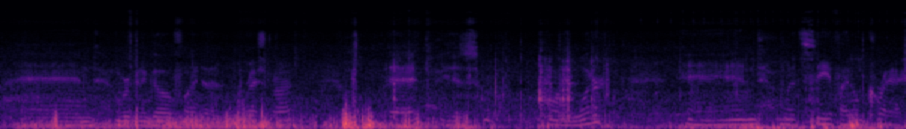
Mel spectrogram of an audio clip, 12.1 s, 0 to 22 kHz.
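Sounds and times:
bicycle riding noise: 0.0s - 12.0s
wind rumble: 0.0s - 12.0s.

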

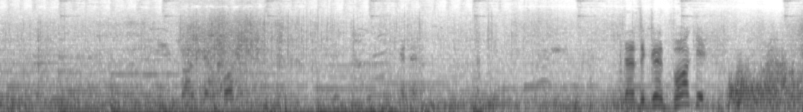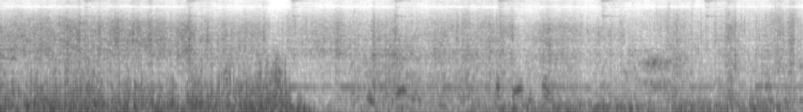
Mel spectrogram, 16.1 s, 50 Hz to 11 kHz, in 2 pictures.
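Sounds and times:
plastic bag rustling: 0.0s - 16.0s
wind: 0.0s - 16.0s.

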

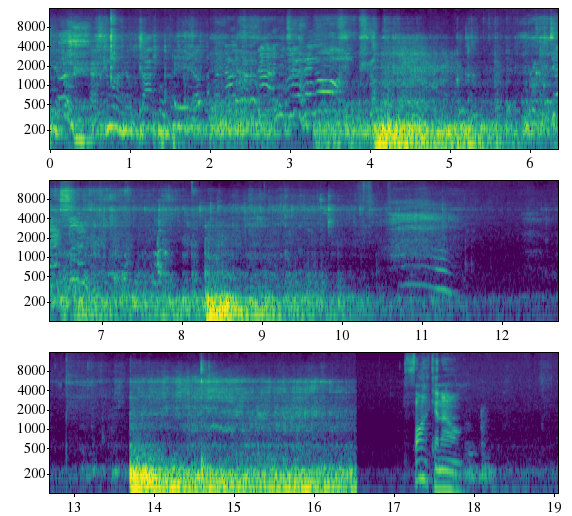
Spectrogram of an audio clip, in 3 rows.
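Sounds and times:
heavy explosions: 3.7s - 10.4s, 13.7s - 16.6s.

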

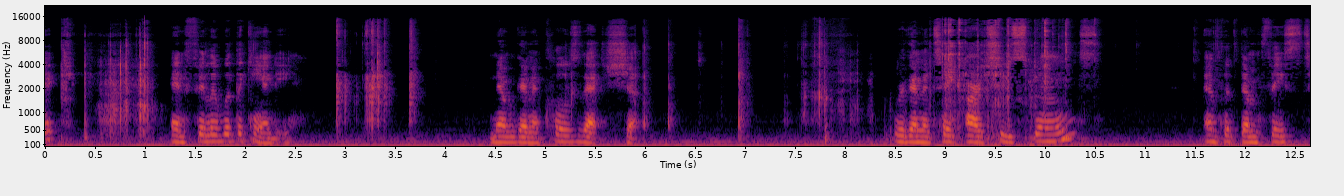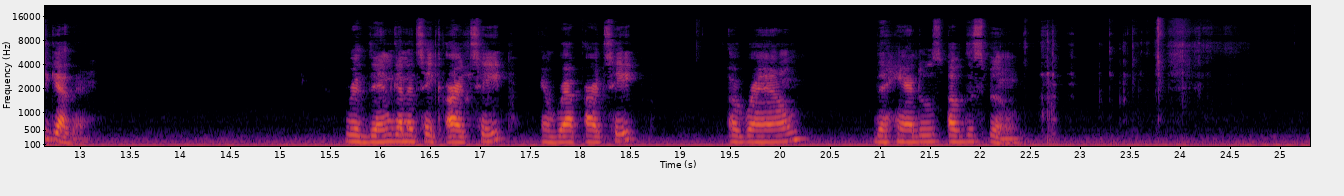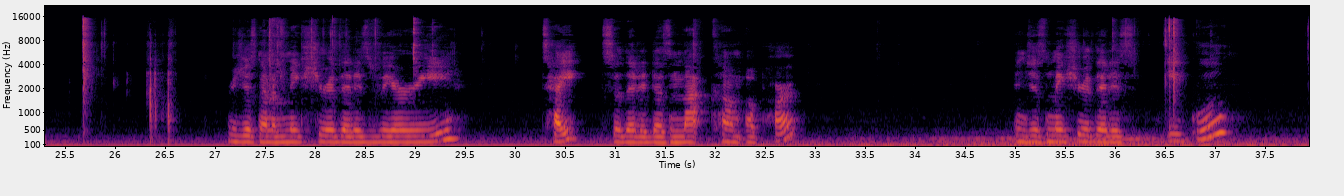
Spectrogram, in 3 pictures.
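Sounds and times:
tape rustling: 6.5s - 10.3s.

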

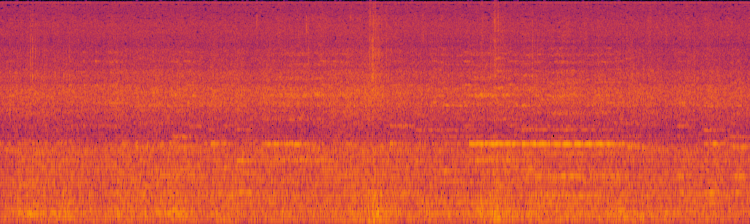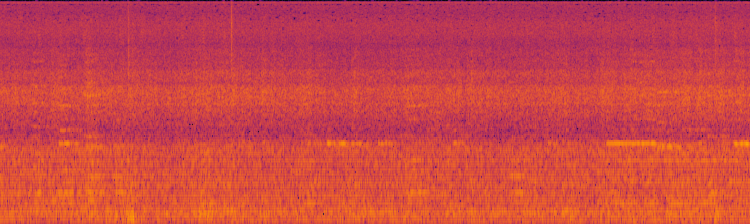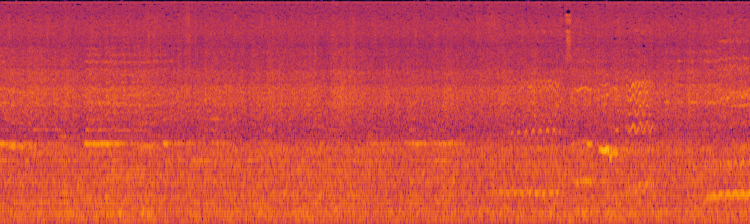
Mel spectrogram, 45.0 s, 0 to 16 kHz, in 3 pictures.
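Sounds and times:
road and tyre rumble in car: 0.0s - 45.0s.

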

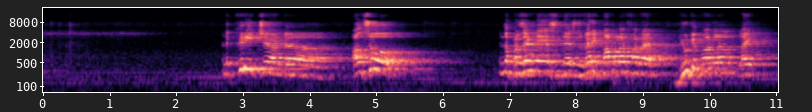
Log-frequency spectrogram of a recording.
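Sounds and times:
thin high steady tone: 0.0s - 4.9s
faint room hiss: 0.0s - 11.0s.

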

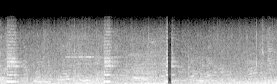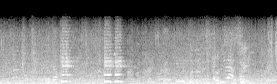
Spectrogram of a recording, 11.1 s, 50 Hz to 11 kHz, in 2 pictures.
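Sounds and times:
crowd voices on street: 0.0s - 11.0s
car horn toot: 6.8s - 8.1s.

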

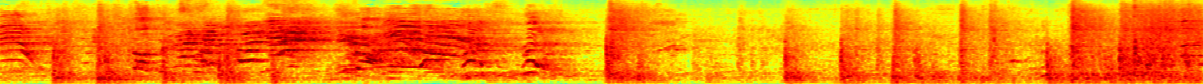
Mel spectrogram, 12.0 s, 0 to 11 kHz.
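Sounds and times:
thuds on wrestling ring boards: 6.0s - 12.0s.

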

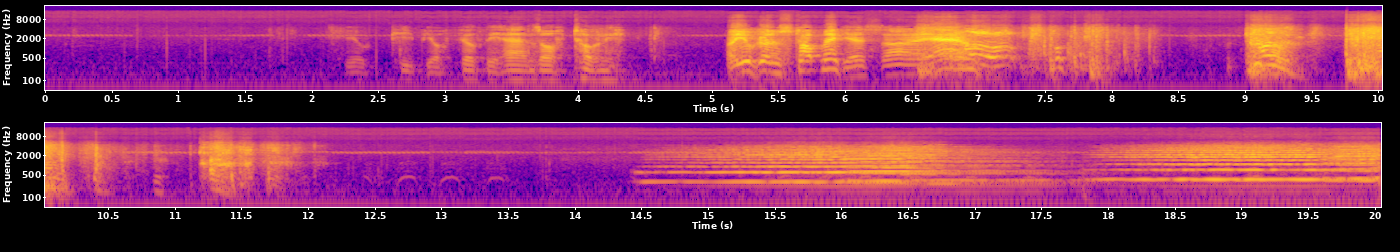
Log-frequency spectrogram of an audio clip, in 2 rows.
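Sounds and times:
sorrowful orchestral strings: 14.4s - 20.0s.

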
